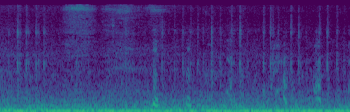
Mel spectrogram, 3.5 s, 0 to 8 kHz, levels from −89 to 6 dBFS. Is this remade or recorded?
recorded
